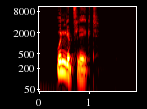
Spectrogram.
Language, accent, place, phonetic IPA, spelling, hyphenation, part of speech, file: German, Germany, Berlin, [ˈʊnɡəˈpfleːkt], ungepflegt, un‧ge‧pflegt, adjective, De-ungepflegt.ogg
- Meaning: unkempt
